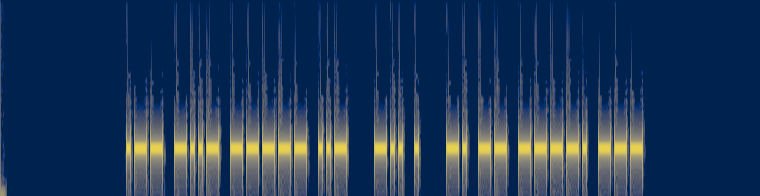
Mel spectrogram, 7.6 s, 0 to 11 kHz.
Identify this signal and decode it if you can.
Morse code, heard as a keyed tone, about 31 wpm, 700 Hz. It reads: WX0U DE NM9O
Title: USA Callsign DE Callsign - 4 Characters - 30wpm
